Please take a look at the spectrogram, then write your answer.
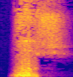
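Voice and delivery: loud breathy whoosh; explosive voiceless rushing noise; whoosh of fire. Retold or imitated. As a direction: imitate a burst of flame, all air. Imitating fire falling from heaven.

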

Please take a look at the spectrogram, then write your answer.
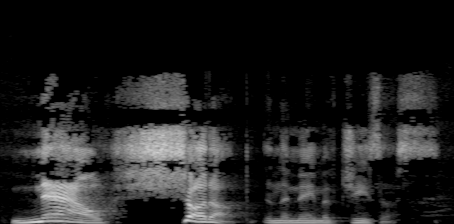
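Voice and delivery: loud, slow, punched-out command; commanding rebuke. Retold or imitated. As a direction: hit each word hard and stretch it. Speaker acts out the rebuke.

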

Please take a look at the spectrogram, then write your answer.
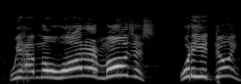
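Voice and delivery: loud, high outraged cry; complaining. Acted. Thirsty Israelites ready to stone Moses, loud angry complaint. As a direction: turn on the leader, acted angry protest. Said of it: "they're complaining".

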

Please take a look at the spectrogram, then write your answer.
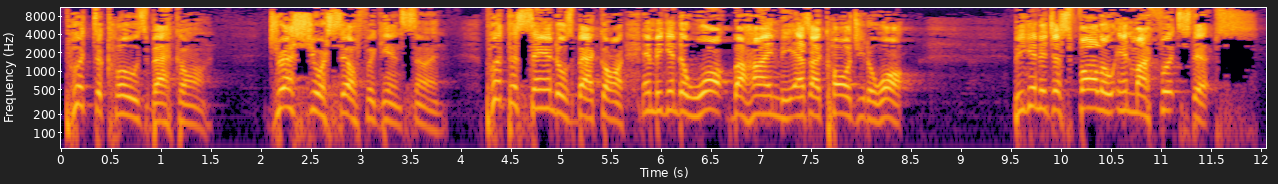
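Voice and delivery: loud preacher voicing God's orders; commanding call. Acting out a divine command.

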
